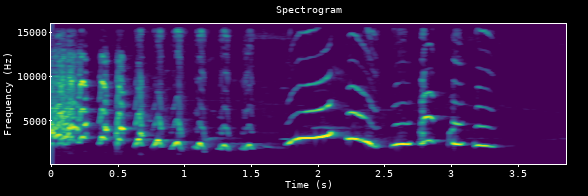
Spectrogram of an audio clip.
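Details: Oriental magpie-robin singing to provoke other birds of its kind into answering, kept-bird training recording; a rapid series of chattering notes slides downward, then loud clear whistled phrases rise and fall, ending in silence.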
